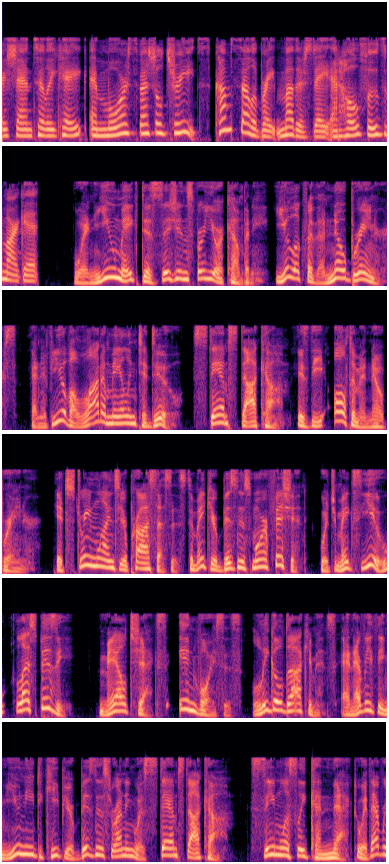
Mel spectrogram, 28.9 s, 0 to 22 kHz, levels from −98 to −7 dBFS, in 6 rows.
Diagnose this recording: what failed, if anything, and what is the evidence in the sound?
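Nothing has failed here: the speech comes through a Bluetooth mSBC headset link, so it stops at about 8 kHz and carries a faint grain on the louder syllables, which is simply how that wideband headset codec sounds.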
